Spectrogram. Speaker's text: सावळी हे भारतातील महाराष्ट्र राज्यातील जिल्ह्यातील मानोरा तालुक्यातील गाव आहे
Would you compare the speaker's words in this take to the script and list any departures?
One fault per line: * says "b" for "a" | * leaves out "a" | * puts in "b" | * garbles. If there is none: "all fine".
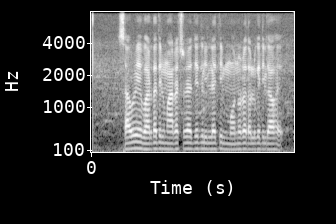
all fine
